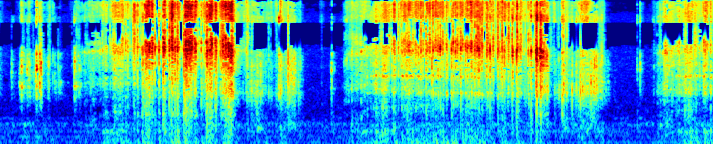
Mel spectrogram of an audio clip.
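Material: Soap.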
